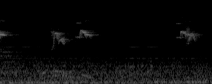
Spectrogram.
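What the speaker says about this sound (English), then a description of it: "hearing the birds," Birds chirp outdoors during a sunny yoga session, a few short faint tweets coming from a distance over a soft steady background hush.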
